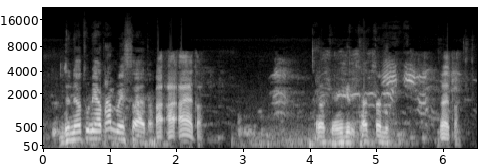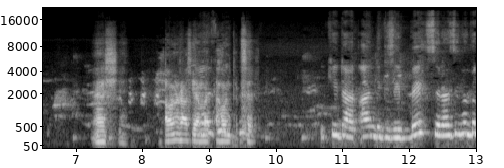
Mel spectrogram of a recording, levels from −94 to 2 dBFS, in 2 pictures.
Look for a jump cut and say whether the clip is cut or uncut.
uncut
